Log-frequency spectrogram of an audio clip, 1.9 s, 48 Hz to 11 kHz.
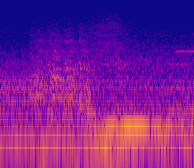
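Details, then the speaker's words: Toyota FJ Cruiser 1GR-FE V6 after timing chain job, crankshaft timed at 0, first start; catches on the first crank and settles to a steady idle with a quick rev while oil fills the lifters, no knocking or rattles. Normal start and idle. "Ayan, one click mga boss. Pababain lang natin ang count, ay patakyatin lang natin ang oil para pumasok sa lifter para mawala yung unang"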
